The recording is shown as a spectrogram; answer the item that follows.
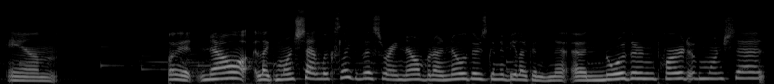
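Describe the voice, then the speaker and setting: A woman's voice: fairly high pitch, darkish tone. Young woman streamer, rambling and swearing. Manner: rambling, swears freely, many fillers. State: voice a little shaky. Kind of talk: casual gameplay commentary.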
